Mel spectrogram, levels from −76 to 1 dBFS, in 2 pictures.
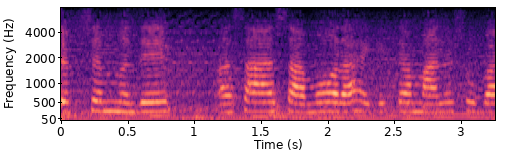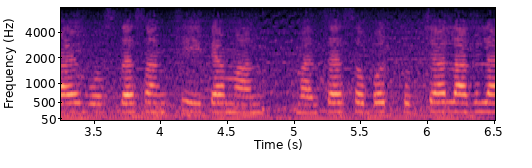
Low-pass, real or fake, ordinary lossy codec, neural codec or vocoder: none; fake; none; codec, 16 kHz, 0.4 kbps, LongCat-Audio-Codec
